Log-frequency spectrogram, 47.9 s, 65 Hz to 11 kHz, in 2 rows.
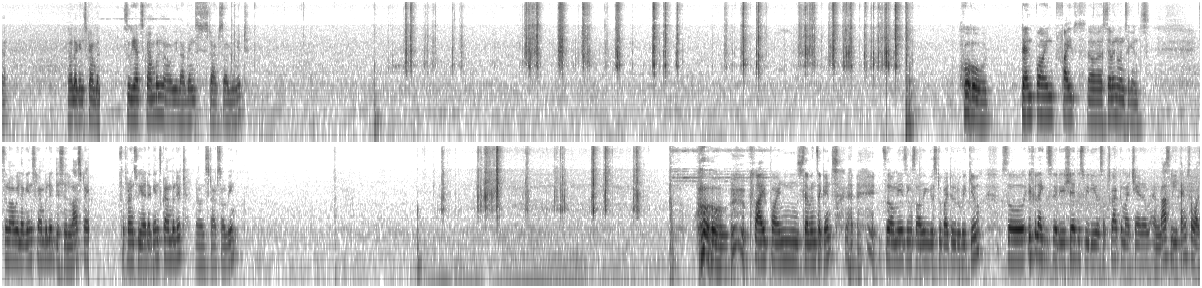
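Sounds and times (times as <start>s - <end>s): puzzle cube plastic clicks: 7.6s - 18.3s, 32.6s - 36.9s.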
